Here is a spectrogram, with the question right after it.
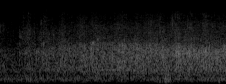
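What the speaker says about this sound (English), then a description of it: "give applause to Professor Cheng Ho" Conference audience applauding after a plenary speaker, a soft, steady wash of many hands clapping from a moderate distance, faint and even throughout with no talking.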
